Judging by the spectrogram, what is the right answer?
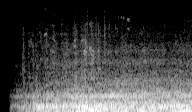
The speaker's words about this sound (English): Traveling in an armored vehicle with machine guns on top, and next to me some Burundian soldiers from the African Union peacekeeping force.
